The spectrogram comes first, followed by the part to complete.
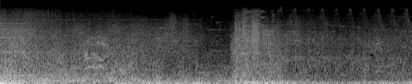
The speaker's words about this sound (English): he appears to be aiming a rocket launcher at the chalet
